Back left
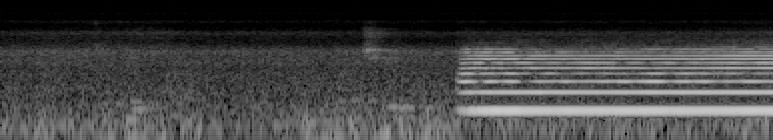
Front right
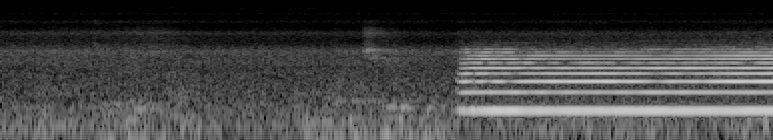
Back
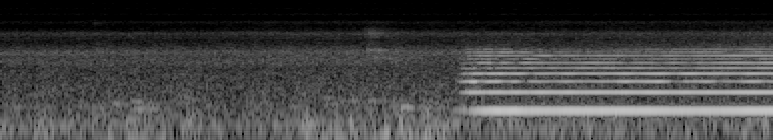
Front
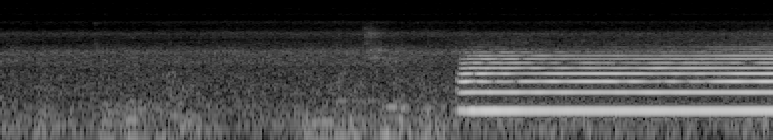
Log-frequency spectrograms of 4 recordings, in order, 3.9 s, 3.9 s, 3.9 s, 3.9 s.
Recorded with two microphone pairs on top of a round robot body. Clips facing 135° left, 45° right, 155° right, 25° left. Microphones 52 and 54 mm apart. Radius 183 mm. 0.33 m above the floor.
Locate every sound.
0.5 s a man speaking: 55° left, 7 m; by 2.2 s 50° left, 7 m
2.3 s a trumpet: 50° left, 5 m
